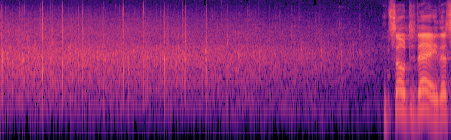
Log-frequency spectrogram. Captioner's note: clapping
